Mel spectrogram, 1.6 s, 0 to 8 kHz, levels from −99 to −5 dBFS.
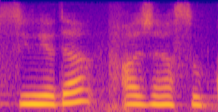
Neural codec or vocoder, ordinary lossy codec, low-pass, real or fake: codec, 16 kHz, 0.5 kbps, X-Codec, WavLM features, trained on Multilingual LibriSpeech; none; 7.2 kHz; fake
